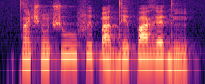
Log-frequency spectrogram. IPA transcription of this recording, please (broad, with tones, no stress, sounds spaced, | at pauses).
t ã˨ ʃ ũ˨ ʃ uː˦ f ɪ˦ ɓ a˨ d e˦ p a˦ ɣ ɛ˦ d ĩ˨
